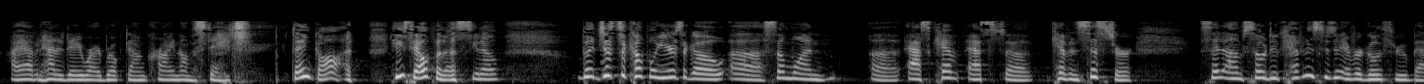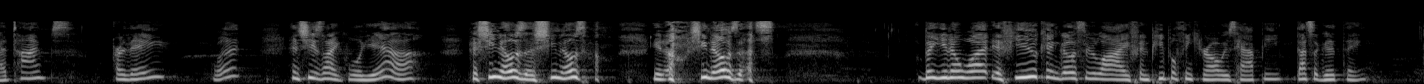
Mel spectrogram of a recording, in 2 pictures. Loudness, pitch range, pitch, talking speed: -23 LUFS, 220-305 Hz, 245 Hz, 185 wpm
